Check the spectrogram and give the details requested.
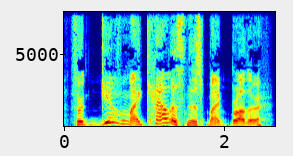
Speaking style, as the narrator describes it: he threw his head back and wailed to the stone ceiling

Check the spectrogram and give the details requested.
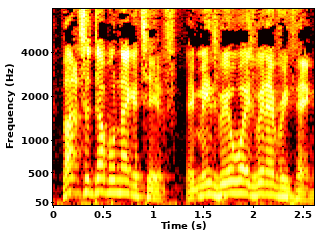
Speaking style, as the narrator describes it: My dad decided to respond by shouting

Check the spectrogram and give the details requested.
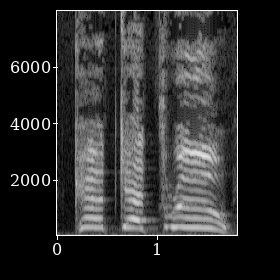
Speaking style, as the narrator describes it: Albert screamed

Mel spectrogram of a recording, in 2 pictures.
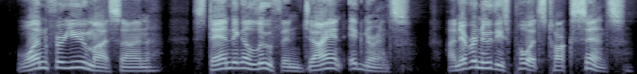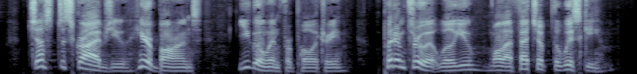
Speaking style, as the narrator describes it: His father laughed again, roared

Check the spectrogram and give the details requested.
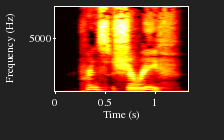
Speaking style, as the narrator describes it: Nabawaki yelled

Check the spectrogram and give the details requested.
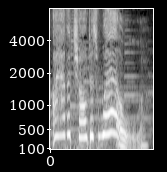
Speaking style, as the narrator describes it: screeches

